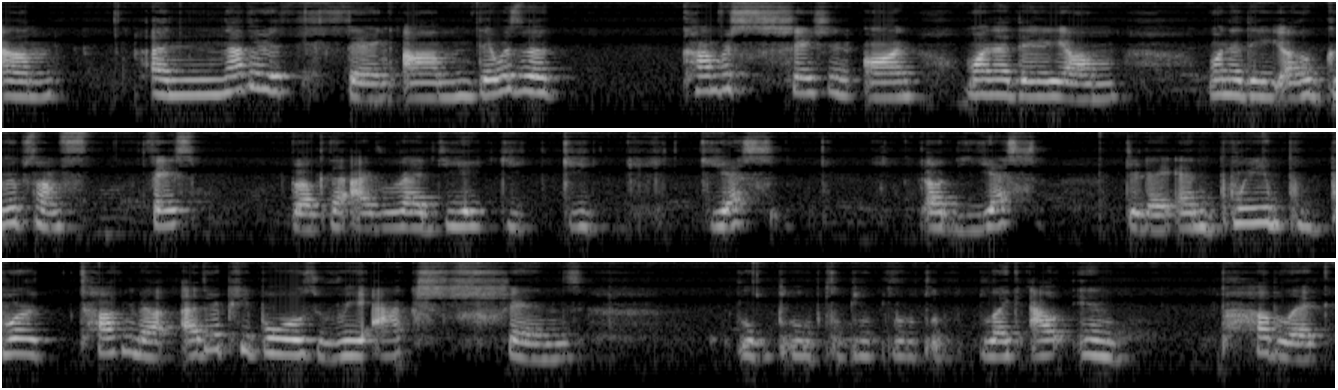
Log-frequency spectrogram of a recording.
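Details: Adult woman who states she stutters; stuttering.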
